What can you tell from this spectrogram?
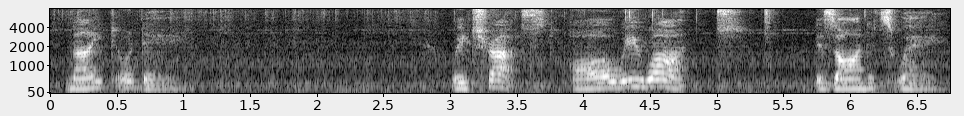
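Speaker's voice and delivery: slow, solemn spell chant with long pauses; ritual incantation. Acted. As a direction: call on the powers slowly, like casting a spell. Leads a spoken ritual spell.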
